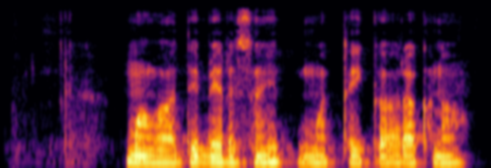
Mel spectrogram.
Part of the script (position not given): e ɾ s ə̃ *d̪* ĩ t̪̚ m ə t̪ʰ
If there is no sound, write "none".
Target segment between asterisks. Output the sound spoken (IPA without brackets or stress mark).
none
